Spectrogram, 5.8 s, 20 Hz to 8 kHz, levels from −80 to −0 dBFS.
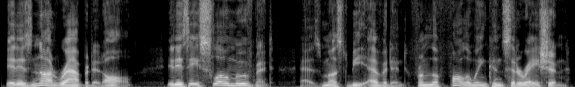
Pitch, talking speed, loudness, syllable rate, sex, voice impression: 125 Hz, 200 wpm, -18 LUFS, 5.9 syllables/s, male, very masculine, very adult-like, middle-aged, very thick, very tensed, very powerful, very bright, hard, very clear, very fluent, slightly raspy, very cool, very intellectual, sincere, slightly calm, very mature, very friendly, very reassuring, very unique, slightly elegant, very wild, slightly sweet, very lively, kind, very intense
